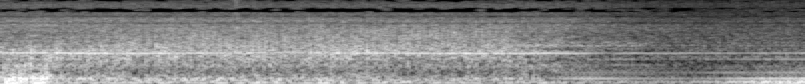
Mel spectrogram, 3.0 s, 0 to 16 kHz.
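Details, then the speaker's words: Ford Mustang with newly fitted GT500 cooling fans, switched on with the AC while diagnosing overheating: strong, steady rushing whoosh with a faint hum, louder than the old fans; fans running normally, though they later fail to switch on at 178–180°F. "they're louder than the old fans that sounds cool"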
